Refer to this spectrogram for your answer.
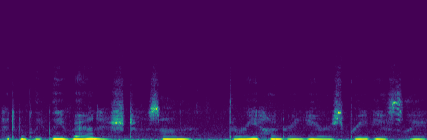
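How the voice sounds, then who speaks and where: Soft-spoken delivery at a moderate pace. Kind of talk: fairy tale reading.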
